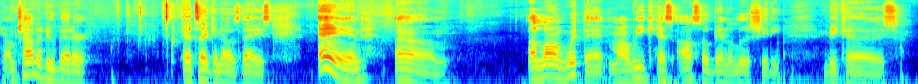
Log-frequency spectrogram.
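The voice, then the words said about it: Slightly congested voice. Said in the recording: “I don't know if you can hear it in my voice, but I am a little congested because my allergies have been on 1,000”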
